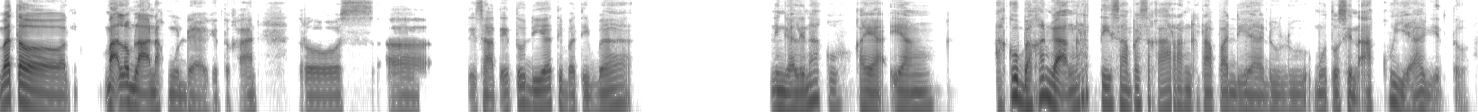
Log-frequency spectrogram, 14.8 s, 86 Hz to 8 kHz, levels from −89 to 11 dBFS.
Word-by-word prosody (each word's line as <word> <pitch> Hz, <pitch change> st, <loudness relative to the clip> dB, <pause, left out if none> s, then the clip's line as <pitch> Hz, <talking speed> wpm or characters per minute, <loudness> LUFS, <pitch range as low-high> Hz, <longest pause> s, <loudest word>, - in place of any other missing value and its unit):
betul. 100 Hz, -, +8 dB, 0.3 s
Maklum 125 Hz, -2 st, +7 dB
lah 90 Hz, -4 st, +7 dB
anak 95 Hz, -1 st, -2 dB
muda 85 Hz, -3 st, -5 dB
gitu -, -, -15 dB
kan -, -, -6 dB, 0.4 s
terus, 85 Hz, 0 st, -6 dB
eee, 85 Hz, 0 st, -4 dB, 0.5 s
di -, -, -8 dB
saat -, -, -2 dB
itu 120 Hz, +6 st, -3 dB
dia 110 Hz, +1 st, +1 dB
tiba-tiba 95 Hz, +5 st, -5 dB, 1.4 s
ninggalin 100 Hz, +2 st, +1 dB
aku 110 Hz, -8 st, -6 dB, 0.2 s
kayak 100 Hz, -1 st, +1 dB
yang, 95 Hz, 0 st, -1 dB, 0.7 s
aku 170 Hz, -, +2 dB
bahkan 115 Hz, +11 st, +3 dB
enggak 110 Hz, -, +6 dB
ngerti 140 Hz, -8 st, -3 dB
sampai 115 Hz, -1 st, -2 dB
sekarang 105 Hz, +1 st, -4 dB
kenapa 95 Hz, 0 st, -3 dB
dia 90 Hz, -2 st, -4 dB
dulu 90 Hz, +1 st, -7 dB
mutusin 95 Hz, 0 st, -3 dB
aku 135 Hz, -3 st, -4 dB
ya? 90 Hz, +1 st, -3 dB
Gitu. 90 Hz, -3 st, -11 dB
95 Hz, 125 wpm, -26 LUFS, 90-110 Hz, 1.4 s, betul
